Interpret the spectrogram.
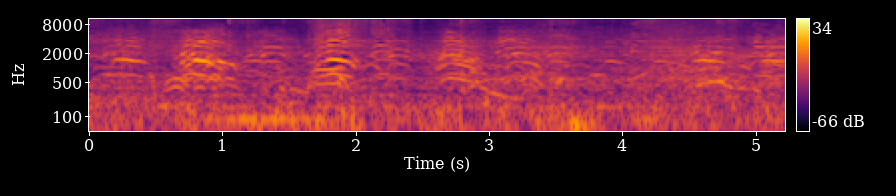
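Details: A flock of gulls on Seonjaedo island, being fed snacks, gives overlapping, harsh, arching mewing calls about once a second, with faint voices and a low rumble underneath; recorded 25 March.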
